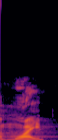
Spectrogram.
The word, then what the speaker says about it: Moai: Se llama Moai, curiosamente es una palabra que se pronuncia igual que los cabezudos de piedra que hay en la isla de Pascua, pero es casualidad.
